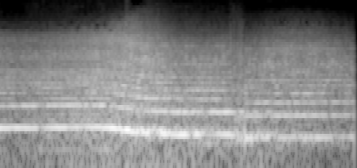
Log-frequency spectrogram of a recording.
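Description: A racing car passes close by and its engine pitch drops.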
